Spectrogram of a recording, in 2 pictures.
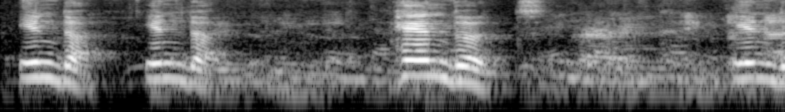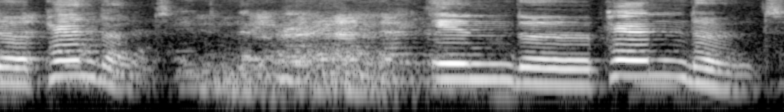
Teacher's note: So in and n are both clear. But how about the vowel in the second syllable, the vowel in the fourth syllable? They're reduced.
